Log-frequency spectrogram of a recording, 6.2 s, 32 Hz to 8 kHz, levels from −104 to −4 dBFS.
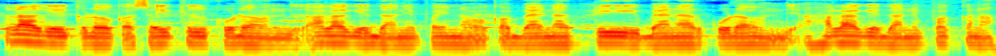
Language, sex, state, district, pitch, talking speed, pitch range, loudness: Telugu, male, Andhra Pradesh, Sri Satya Sai, 105 Hz, 175 wpm, 105-115 Hz, -19 LUFS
